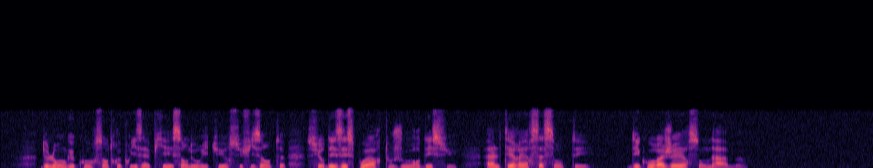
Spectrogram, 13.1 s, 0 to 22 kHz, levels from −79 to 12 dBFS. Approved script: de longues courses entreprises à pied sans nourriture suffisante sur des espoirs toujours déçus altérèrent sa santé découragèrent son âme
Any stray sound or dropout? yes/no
no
